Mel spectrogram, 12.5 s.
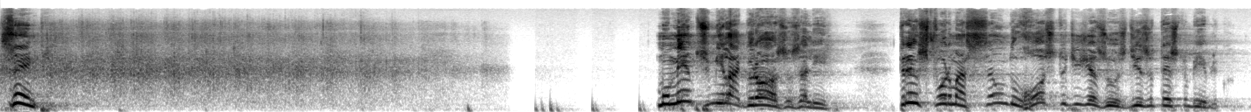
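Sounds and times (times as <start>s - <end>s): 
audience applause: 0.0s - 5.1s
speech: 0.1s - 0.6s, 6.6s - 8.4s, 9.0s - 12.3s.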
